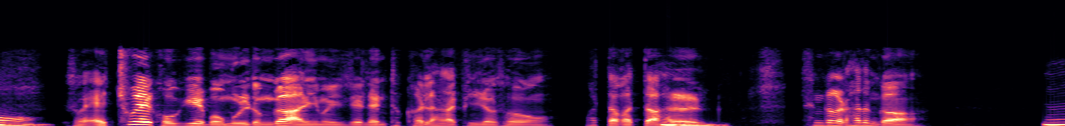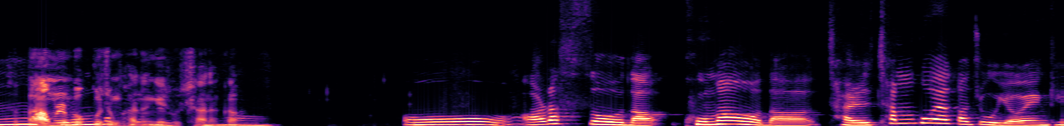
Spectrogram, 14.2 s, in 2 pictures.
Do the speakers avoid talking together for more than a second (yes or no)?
no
